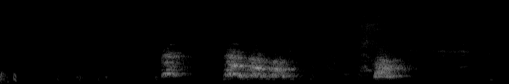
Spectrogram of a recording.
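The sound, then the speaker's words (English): A female dog barks excitedly in a few sharp bursts, with short yips and a whiny tone, fairly loud against an otherwise quiet background with faint clicks. “My dog got excited.”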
